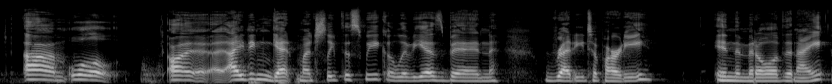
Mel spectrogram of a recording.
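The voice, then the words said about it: Slightly hoarse voice. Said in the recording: “you sound a little bit hoarse ... I'm a little hoarse”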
